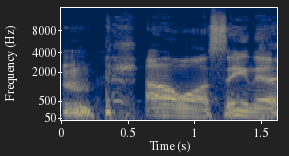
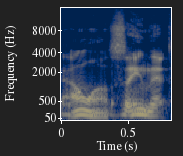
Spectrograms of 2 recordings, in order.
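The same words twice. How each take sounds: First: It is said in a put-on imitated voice. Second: It is said in the speaker's ordinary voice.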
